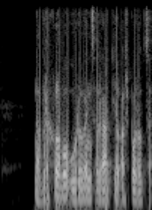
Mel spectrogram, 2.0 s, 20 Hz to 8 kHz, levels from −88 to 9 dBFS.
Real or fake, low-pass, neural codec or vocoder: real; 7.2 kHz; none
